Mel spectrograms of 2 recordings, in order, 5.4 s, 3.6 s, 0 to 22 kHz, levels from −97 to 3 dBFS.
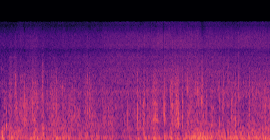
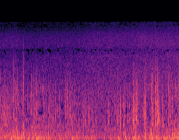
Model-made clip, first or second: first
